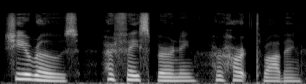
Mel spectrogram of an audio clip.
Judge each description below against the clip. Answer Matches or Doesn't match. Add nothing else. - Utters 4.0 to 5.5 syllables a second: Matches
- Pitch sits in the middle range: Matches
